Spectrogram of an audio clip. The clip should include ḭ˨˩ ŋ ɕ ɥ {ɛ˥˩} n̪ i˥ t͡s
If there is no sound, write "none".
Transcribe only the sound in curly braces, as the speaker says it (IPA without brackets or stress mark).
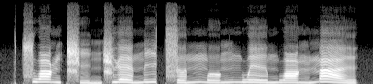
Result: ɛ˥˩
